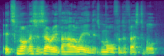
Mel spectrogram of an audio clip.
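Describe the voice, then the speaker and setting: A man's voice: mid-range voice, racing. Man, casual podcast chat, chatty, laughs easily, home lounge. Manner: chatty, laughs often, jokey put-on posh voice at times. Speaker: podcast co-host.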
